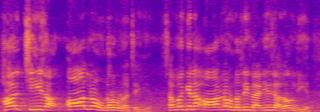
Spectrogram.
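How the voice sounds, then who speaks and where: Fast, high-voiced teacher, emphatic. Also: male voice, very animated, a little hiss or hum. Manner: emphatic, repetitive, coaxing students directly. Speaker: shorthand teacher. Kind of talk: informal tutorial talk.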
